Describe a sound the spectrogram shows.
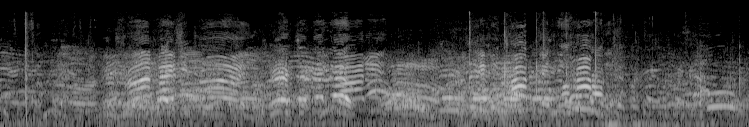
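Children shout and cheer excitedly nearby, outdoors.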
